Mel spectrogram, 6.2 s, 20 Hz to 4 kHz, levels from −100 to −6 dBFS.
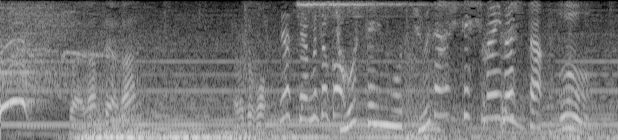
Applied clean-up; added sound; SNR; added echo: none; Wind instrument, woodwind instrument; 13 dB; none.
